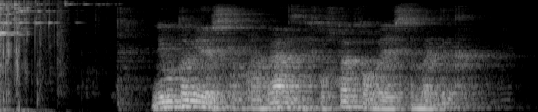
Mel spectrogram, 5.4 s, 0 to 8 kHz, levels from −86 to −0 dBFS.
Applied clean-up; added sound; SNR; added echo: none; Shatter; 13 dB; reverberation time 1.1 s.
